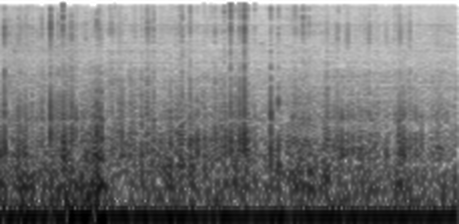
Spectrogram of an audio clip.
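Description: Fingertips and short nails tap and scratch the surface of a flat, purple, sticky PVC/foam yoga mat lying on a table. The result is a quiet, steady texture of soft, dull taps and faint scratchy rustling over a low, constant rumble, with brief brighter clicks scattered throughout.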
